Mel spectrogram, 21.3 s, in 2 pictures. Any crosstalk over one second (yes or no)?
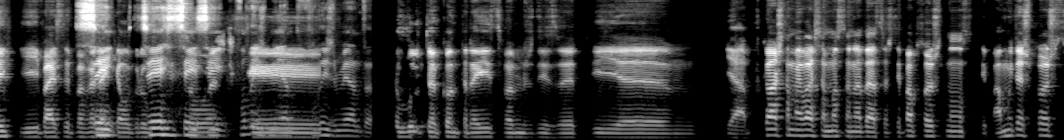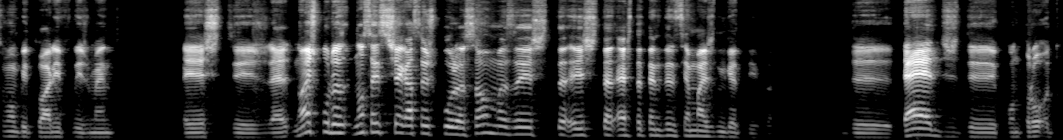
yes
